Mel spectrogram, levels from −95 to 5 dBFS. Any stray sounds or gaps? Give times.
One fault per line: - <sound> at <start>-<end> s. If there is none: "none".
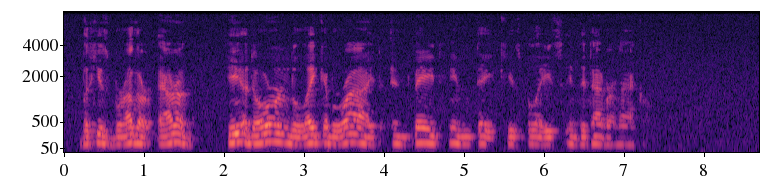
none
